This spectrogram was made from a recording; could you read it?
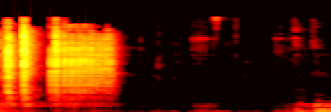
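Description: A small hard die is tossed onto a tabletop: two quick sharp clicks, then a brief bright rattle as it tumbles and settles, close and fairly loud, followed by near silence.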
